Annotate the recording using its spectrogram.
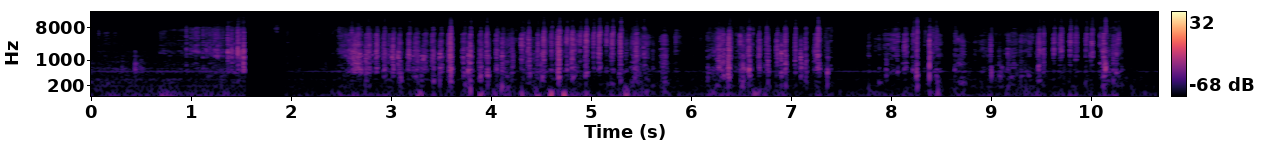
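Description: Scissors cutting through pattern paper: faint, crisp scratchy snipping in three spells, the longest starting about two and a half seconds in.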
